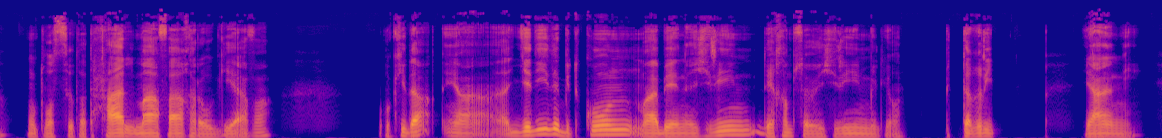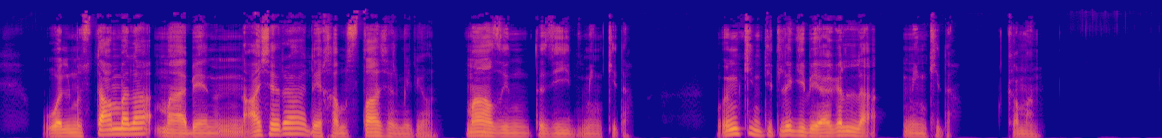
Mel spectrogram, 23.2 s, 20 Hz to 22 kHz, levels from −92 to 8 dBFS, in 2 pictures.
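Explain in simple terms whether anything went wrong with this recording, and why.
Yes, something went wrong. The speech sounds dull and gurgly from start to finish, with a grainy, bubbling edge, and nothing remains above about 16.6 kHz. This is most likely MP2 compression, the older format used on digital radio, squeezed hard enough that the damage is plainly audible. A simple treble cut would only sound muffled. This adds a fizzy, churning roughness, because the top slices of the sound keep switching on and off.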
